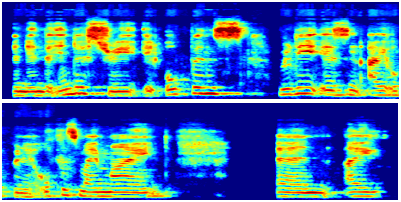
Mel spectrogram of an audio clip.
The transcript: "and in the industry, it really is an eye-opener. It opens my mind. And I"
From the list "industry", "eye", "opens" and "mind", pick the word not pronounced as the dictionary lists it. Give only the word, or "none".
none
